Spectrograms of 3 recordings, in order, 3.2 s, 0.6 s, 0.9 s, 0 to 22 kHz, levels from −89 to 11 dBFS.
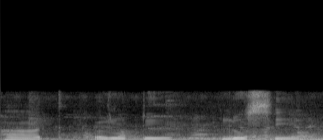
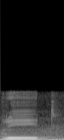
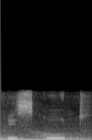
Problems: none marked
